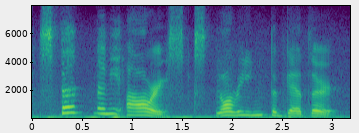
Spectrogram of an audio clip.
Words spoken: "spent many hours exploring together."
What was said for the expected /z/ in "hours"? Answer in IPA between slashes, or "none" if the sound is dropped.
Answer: /s/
